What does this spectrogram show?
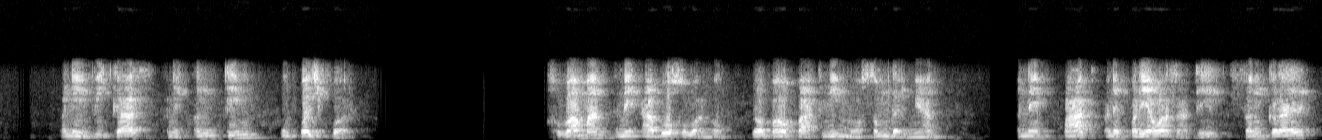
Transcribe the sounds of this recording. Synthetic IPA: əneʋikasəneənt̪imupəd͡ʒpəɾ | həʋamanəneʔaboɦoʋanopɾəbʱaʋpaknimɔsəmd̪əɾmjan | ənepakənepəɽjaʋaɾsa̰t̪ʰesəŋkɭaj

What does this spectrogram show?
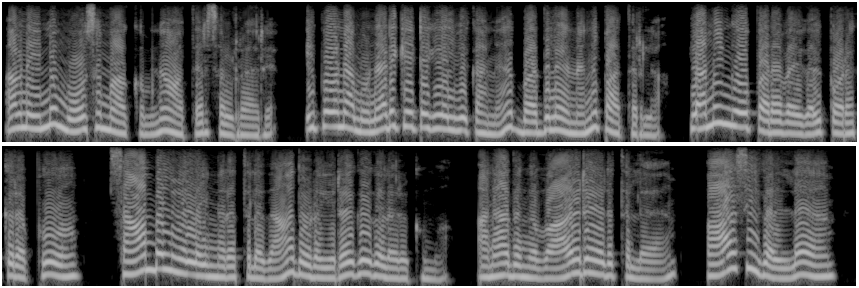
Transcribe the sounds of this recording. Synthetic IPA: ʔɐʋɐnɐɪnːɯ̃mːoːsɐmaːkɯmnɯaːt̪ːɐɾsɔlɾaːɾɯ | ɪpːoːnãːmʊnːaːɽikeːʈːɐkeːɭʋɪkːaːnɐbɐðɪlɛːnːɐnːɯpaːɾt̪ɯɾɐlã̰ːfɭɐmɪŋɡoːpɐɾɐʋɐɪɣɐɭpɔɾɐkːɪɾɐpːo | saːmbɐlʋɪɭːɐɪnɪɾɐt̪ːɯlɐt̪ãːɐðoːɽɐɪɾɐɣɯɣɐɭɪɾɯkːɯmaː | aːnaːɐðɯŋɡɐʋaːɻɾɐɪɽɐt̪ːɯlɐ | paːsɪɣɐɭlɐ

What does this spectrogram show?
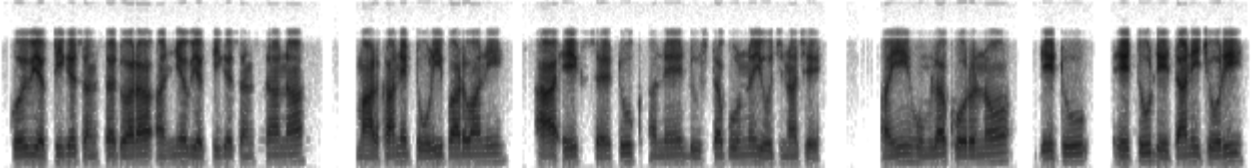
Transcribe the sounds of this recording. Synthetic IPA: kojʋjək̚t̪ikesə̃nst̪ʰad̪ʋaɾaʔənjəʋjək̚t̪ikesə̃nst̪ʰana | maɭkʰaneʈoɭipaɽʋani | aʔekseʈukəned̪usʈ̪apuɾɳəjod͡ʒnat͡ʃʰe | əɦĩɦũmlakʰoɾno | ɖeʈu | ɦet̪uɖet̪anit͡ʃoɽi

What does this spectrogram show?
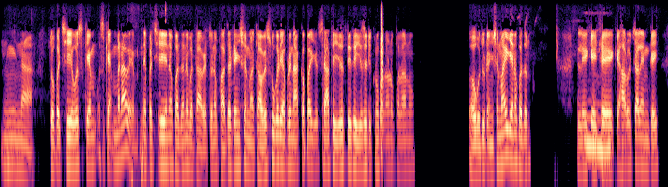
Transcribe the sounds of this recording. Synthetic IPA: na | t̪opət͡ʃʰieɦoskɛmskɛmbənaʋenepət͡ʃʰienafad̪əɾnebət̪aʋet̪oenafad̪əɾʈenʃənmãkeɦəʋeʃũkəɾiapəɽ̃enãkəpajd͡ʒesãt̪ʰəid͡ʒesʰet̪et̪ʰəid͡ʒesʰeɖikʰnõpʰəlanõpʰəlanõ | t̪ubəd̪ʱũʈenʃənmãaid͡ʒanafʰəd̪əɾ | elekejt͡ʃʰekeɦaɾot͡ʃalɛmkəi

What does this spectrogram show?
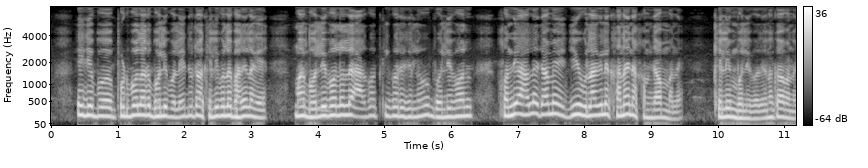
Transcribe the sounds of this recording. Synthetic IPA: ejzɛpʰuʈbɔlaɾubʱolibɔled̪uʈ̬akʰelibɔlɔbʱalɛlaɡɛ | mojbʱolibɔlɦɔleaɡɔt̪kikɔɾisilubʱolibɔlkʰɔnd̪ijaɦɔlezamezilaɡilekʰanajnakʰamd͡ʒamːanɛ | kʰelimbʱolibɔlɛnɛkamanɛ

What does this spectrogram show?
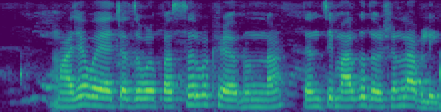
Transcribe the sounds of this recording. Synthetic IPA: m̤ad͡ʑʱjaʋəjat͡ɕjad͡zəʋəɭpassəɾʋəkʰeɭaɽunːat̪jant͡semaɾɡəd̪əɾɕənlable

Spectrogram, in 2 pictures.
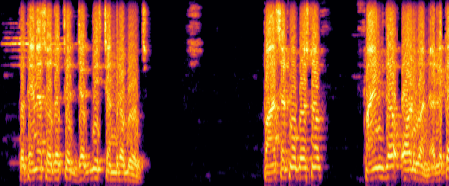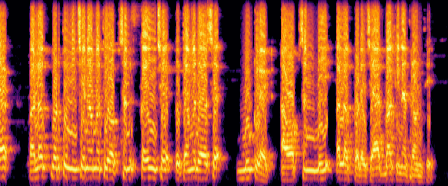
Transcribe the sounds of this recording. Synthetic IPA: t̪ot̪enãsɔd̪ək̚t͡ʃʰed͡ʒəɡ̚d̪ist͡ʃənd̪ɾəbod͡ʒ | pãt͡ʃsəʈʰmõpɾəsnɔ | faiɳɖd̪əʔɔɽʋənḛʈlekak | ələɡ̚pəɽt̪ũnit͡ʃenamãt̪ʰiɔpsənkəjũt͡ʃʰet̪ot̪emãd͡ʒəʋəsebukleʈaɔpsənbiələɡ̚pəɽet͡ʃʰead̪̚bakinat̪ɾəɳt̪ʰḭ

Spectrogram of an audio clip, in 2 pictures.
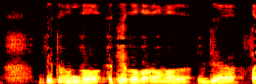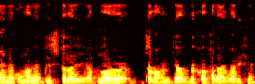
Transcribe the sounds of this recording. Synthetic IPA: sejtɛɔnɔɡʱɔɹɔtetijatɔbaɹuamaɹindijasajnakumanɛpispɛlaja̰pnaɹz̥ɔnɔxɔŋkiaɹbɛkʰɔpʰakaaɡbadisɛ

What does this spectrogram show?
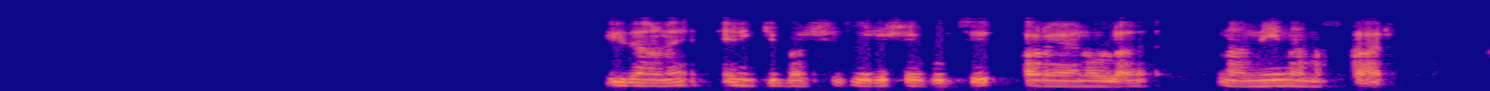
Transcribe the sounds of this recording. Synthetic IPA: iðaːɳɨenikʲːɨbʱɐʂɐsuɾɐʂɐkːurit͡ɕːɨpɐrɐjaːnuɭːɐ | nɐnːinɐmɐska̰ːɾɐm

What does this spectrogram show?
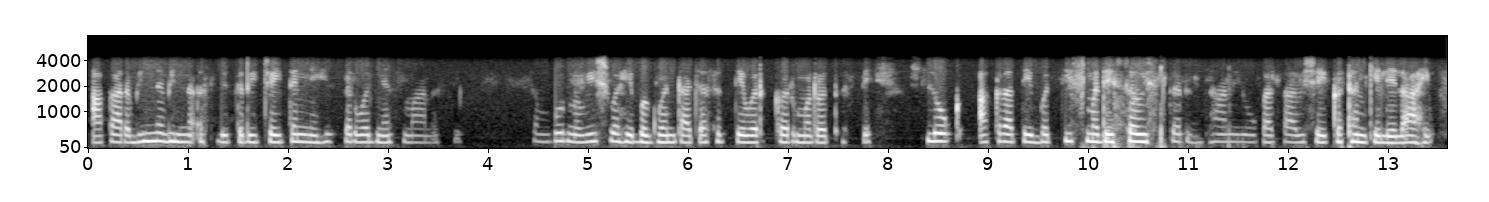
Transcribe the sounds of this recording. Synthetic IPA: akaɾbʱinːəbʱinːəʔəslet̪əɾit͡ɕəjt̪ənjəɦesəɾʋəd̪njəsəmanəst̪e | səmpuːɾɳəʋiʃʋəɦebʱəɡʋənt̪at͡ɕjasət̪jeʋəɾkəɾməɾət̪əst̪e | slokakɾat̪ebət̪ːisməd̪ʱːjesəʋist̪əɾɡ̪ʱjanjoɡat͡saʋiʃəjkəʈʰənkelelaːɦe

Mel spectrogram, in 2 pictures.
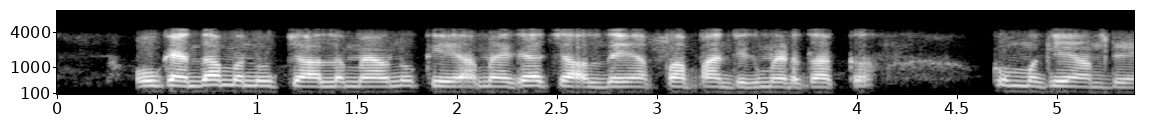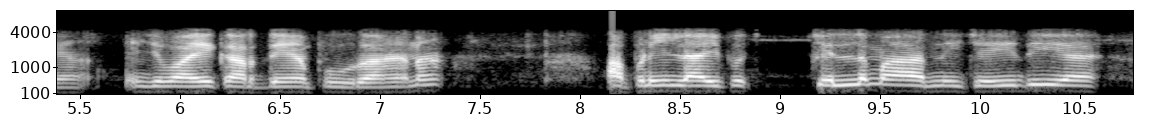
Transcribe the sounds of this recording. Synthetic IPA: oːkɛ̃ːnd̪aːmənũːt͡ʃəlmɛ̃ːʊnũːkea̰ːmɛ̃ːkaːt͡ʃəld̪eːãːaːpãːpəɲd͡ʒkəmɪ̃ʈt̪ək | kʊmkeːãːnd̪eːɦãːɪd͡ʒəʋaːeːkəɾd̪eːãːpuːɾaːɦɛːnaː | a̰ːpɳiːlaːipʰ | t͡ʃɪlmaːɾniːt͡ʃaːiːd̪iːɦɛː

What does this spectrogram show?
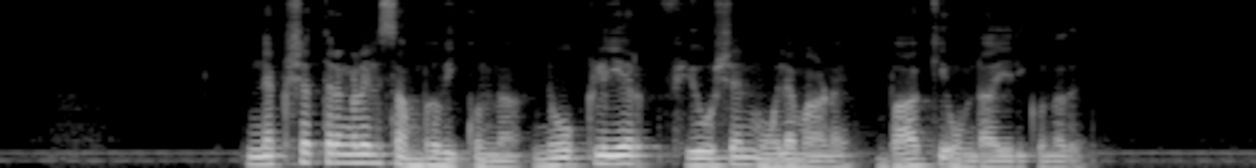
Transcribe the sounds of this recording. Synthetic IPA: nekʂɐt̪ɾɐŋːɐɭilsɐmbʱɐʋikʲːunːɐnuːkːɭijɐrfjuːʂɐnmuːlɐmaːɳɨbʱaːkːiuɳɖaːjiɾikʲːunːɐðɨ

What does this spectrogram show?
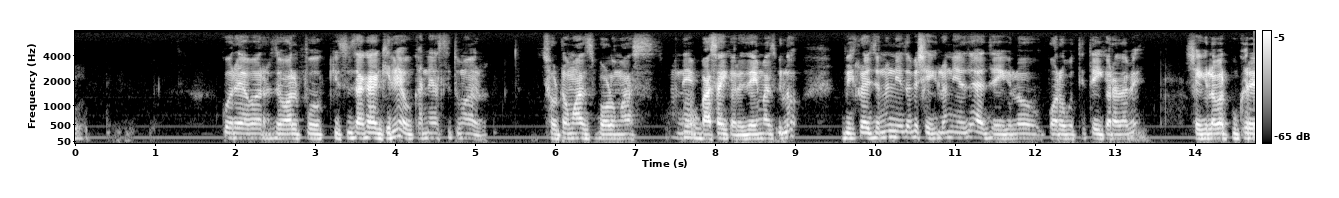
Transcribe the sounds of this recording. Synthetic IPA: koɾeabaɾd͡ʒeɔlpɔkit͡ʃʰud͡ʒaɡaɡʱiɾeukʰaneast̪it̪umaɾ | t͡ʃʰoʈomasbɔɭɔmas | manebasajkɔɾed͡ʒeimasɡulobikɾɔjd͡ʒɔnːɔnijed͡ʒabeʃeɡulonijed͡ʒajad͡ʒejɡulɔpɔɾɔbɔɾt̪it̪eikɔɾad͡ʒabe | ʃeɡulɔabaɾpukʰɾe

